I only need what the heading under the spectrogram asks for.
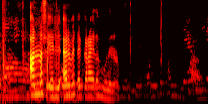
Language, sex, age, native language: Icelandic, female, 12, Icelandic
